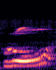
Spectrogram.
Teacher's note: the lips are spread at the beginning and are loosely rounded towards the end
